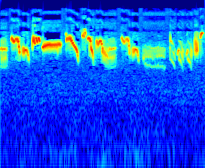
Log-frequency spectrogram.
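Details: Unbroken lark song, a rapid jumble of high twittering notes, rising and falling slurs and short buzzy phrases pouring out without a break.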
